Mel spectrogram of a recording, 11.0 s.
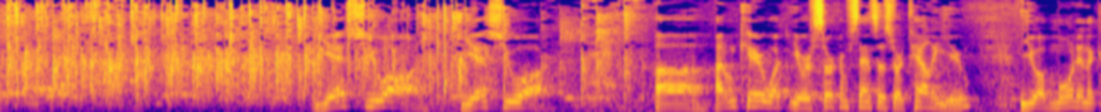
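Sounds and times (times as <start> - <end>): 
audience clapping: 0.0 - 6.5
speech: 3.1 - 11.0.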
